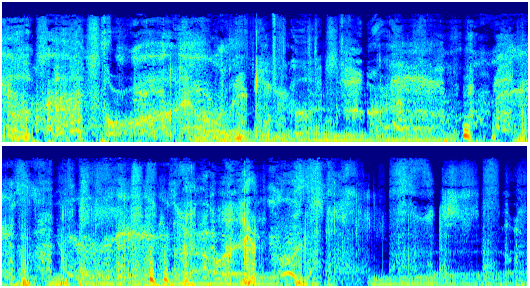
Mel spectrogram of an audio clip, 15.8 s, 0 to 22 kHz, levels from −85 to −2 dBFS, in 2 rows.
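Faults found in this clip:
Doubled audio track, 9.04 to 10.78 s. A second full-band copy trails by about 200 ms, roughly 5 dB quieter. It has no decay or room colour and cuts in and out abruptly. Likely a slower capture path or misaligned edit.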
